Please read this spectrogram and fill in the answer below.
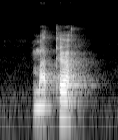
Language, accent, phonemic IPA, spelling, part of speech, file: German, Austria, /ˈmatɐ/, matter, adjective, De-at-matter.ogg
- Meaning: 1. comparative degree of matt 2. inflection of matt: strong/mixed nominative masculine singular 3. inflection of matt: strong genitive/dative feminine singular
